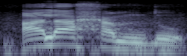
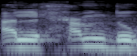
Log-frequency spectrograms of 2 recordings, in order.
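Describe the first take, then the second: First: The L is followed by an 'a' vowel. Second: The L is said with no vowel after it. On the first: The speaker calls it wrong. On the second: The speaker calls it right.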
